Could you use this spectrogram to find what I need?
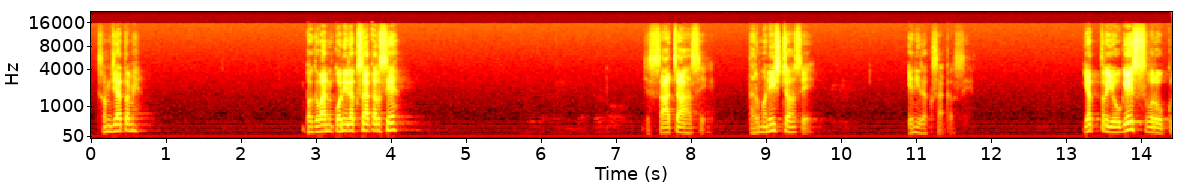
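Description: A man speaks calmly and warmly into a microphone, in short phrases with pauses.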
